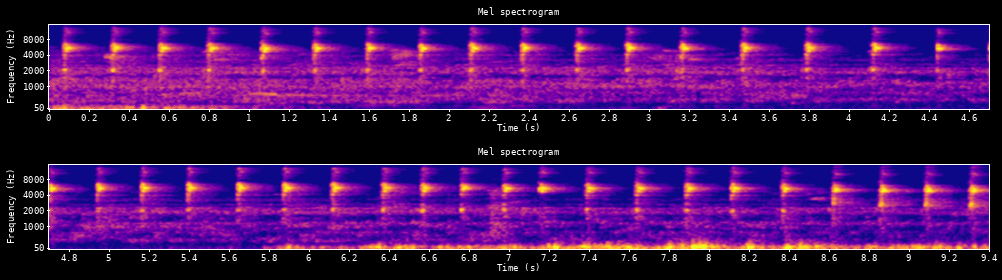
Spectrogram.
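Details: Adult lovebird chirps aimed at stimulating other lovebirds: a quick, insistent series of piercing notes speeding up toward the end, with low rumbling noise in the latter part.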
